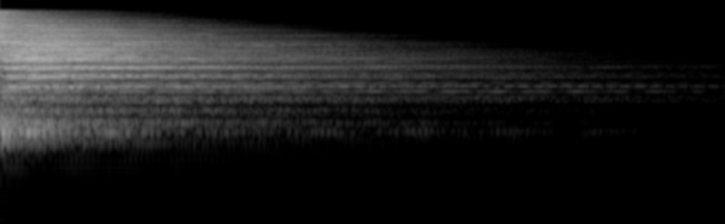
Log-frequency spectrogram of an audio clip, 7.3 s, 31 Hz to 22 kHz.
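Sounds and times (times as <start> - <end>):
roomy crash cymbal hit: 0.0 - 2.9.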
